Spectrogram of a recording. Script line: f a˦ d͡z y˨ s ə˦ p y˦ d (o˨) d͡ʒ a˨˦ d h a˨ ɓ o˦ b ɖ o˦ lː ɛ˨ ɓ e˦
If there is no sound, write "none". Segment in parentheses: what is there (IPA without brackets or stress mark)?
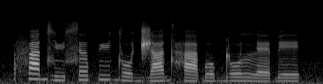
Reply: o˨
